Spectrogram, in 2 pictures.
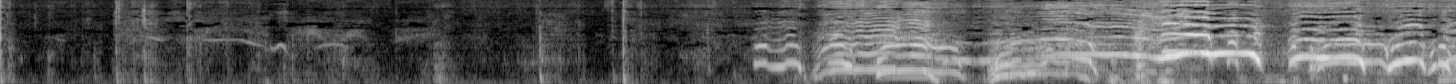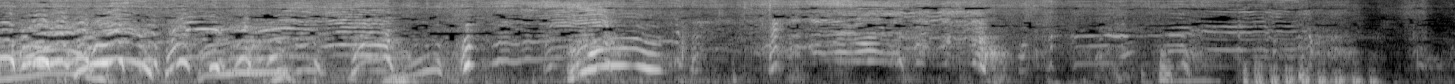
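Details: Dense chorus from wild African spotted hyenas: after near silence, many overlapping arched, yelping notes burst out loudly and continue for several seconds before fading into scattered calls and a low buzzing sound.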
